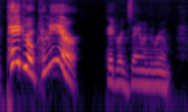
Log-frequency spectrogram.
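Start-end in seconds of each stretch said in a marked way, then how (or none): 0.1-1.2 very loud, high-pitched, booming bellow. Narrator reads Lauren calling Pedro into a top-floor bedroom, bellowing.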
